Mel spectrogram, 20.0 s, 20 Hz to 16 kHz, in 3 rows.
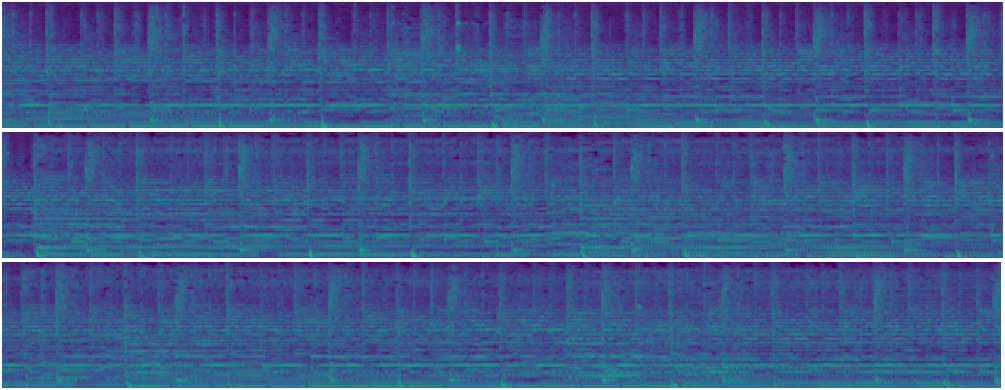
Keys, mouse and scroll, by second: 0.1 shift+middle click, 1.3 middle click, 1.5 scroll up 1, 1.8 middle click, 2.3 shift+middle click, 2.7 scroll up 1, 3.1 shift+middle click, 3.8 middle click, 5.2 right click, 5.7 middle click, 6.6 scroll down 1, 7.0 shift+middle click, 7.3-7.9 scroll down 2, 7.9 middle click, 9.3 click, 12.4 shift+middle click, 13.4-14.0 scroll up 3, 13.8 middle click, 14.3 shift+middle click, 14.7 middle click, 15.8 right click, 16.9 click, 18.2 right click, 18.7 shift+right click.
